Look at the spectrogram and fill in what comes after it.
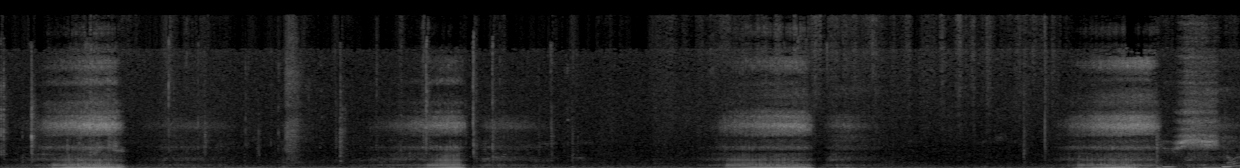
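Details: Old Pitbull/Mastiff dog snoring in sleep with his eyes open: deep, rumbling snores on each in-breath, about four over twelve seconds, with quiet pauses between.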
